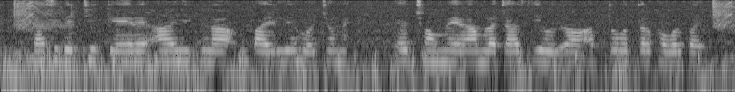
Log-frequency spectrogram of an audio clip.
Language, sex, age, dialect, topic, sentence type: Bengali, female, 18-24, Jharkhandi, agriculture, statement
